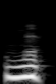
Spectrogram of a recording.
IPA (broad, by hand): ŋ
